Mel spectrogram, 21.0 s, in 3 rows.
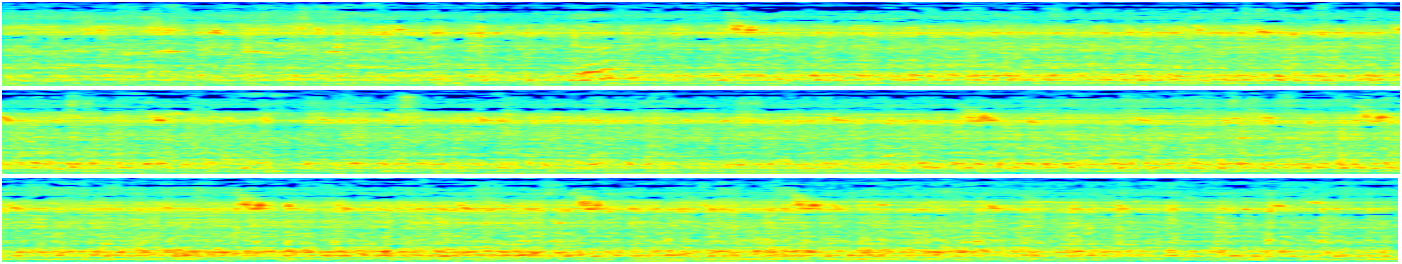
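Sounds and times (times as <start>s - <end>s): high-pitched wheel squeals: 0.0s - 3.8s
freight cars rolling on rails: 0.0s - 20.9s.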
